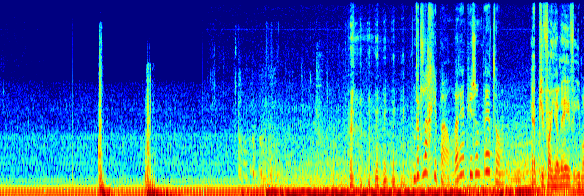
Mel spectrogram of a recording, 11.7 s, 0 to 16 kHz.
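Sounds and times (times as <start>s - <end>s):
car pulling away to clear the road: 0.0s - 11.6s
two sharp knocks: 2.9s - 3.3s
laughter: 6.9s - 8.3s
speech: 8.5s - 11.6s.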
